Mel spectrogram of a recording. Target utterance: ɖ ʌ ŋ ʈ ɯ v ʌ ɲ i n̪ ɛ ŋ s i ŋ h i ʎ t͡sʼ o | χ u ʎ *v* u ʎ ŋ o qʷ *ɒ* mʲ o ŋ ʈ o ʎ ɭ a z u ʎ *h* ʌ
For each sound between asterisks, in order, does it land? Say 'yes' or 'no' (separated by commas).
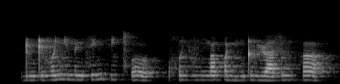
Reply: yes, no, yes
